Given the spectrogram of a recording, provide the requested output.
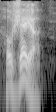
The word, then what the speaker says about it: Hosea: The name O-S-H-E-A, or Oshea, is the same as Hosea, H-O-S-E-A, or H-O-S-H-E-A, either way, pronounced Hosea, Hosea, which means deliverer, or salvation.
